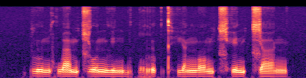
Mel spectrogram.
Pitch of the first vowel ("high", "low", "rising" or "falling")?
low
